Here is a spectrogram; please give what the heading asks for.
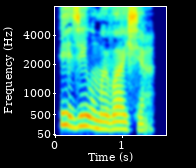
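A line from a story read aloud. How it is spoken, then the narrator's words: Tired. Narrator (Russian): сказала Анна устало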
